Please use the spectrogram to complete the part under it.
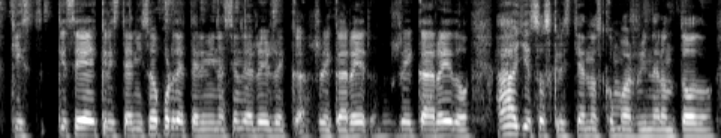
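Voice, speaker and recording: A man reading an encyclopedia lesson aloud, stumbling and restarting words, with dry asides. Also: a little high. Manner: halting, stumbles and restarts words, spells out letters, drops asides. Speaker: reader of an encyclopedia.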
